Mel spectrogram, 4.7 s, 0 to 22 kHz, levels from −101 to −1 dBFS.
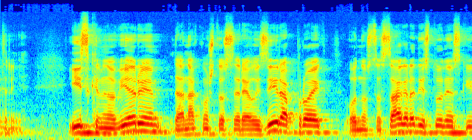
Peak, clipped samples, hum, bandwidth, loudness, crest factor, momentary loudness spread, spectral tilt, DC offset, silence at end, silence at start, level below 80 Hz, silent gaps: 0 dBFS; under 0.1%; none; 16 kHz; -14 LUFS; 14 dB; 7 LU; -4.5 dB/octave; 0.2%; 0 s; 0 s; -50 dBFS; none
